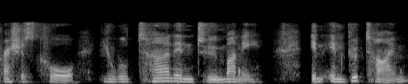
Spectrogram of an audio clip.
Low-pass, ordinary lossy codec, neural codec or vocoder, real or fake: 7.2 kHz; AAC, 32 kbps; none; real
